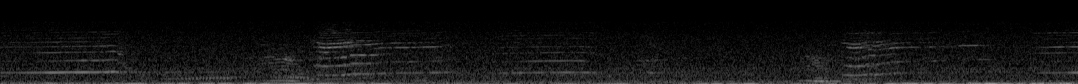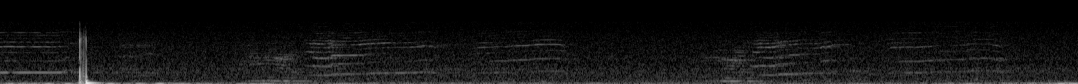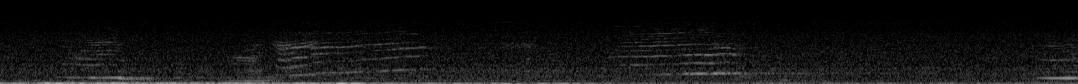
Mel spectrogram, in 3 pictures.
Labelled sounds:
0.0	1.2	humpback whale, 1.1 to 5.1 kHz
2.6	5.9	humpback whale, 0.80 to 4.8 kHz
8.4	11.4	humpback whale, 0.80 to 4.5 kHz
13.3	16.4	humpback whale, 0.80 to 4.8 kHz
17.8	19.3	humpback whale, 0.80 to 3.2 kHz
19.6	20.8	humpback whale, 1.1 to 6.1 kHz
22.3	22.7	humpback whale, 0.86 to 2.8 kHz
24.3	25.9	humpback whale, 0.80 to 4.9 kHz
27.6	29.0	humpback whale, 0.96 to 6.0 kHz
32.0	32.3	humpback whale, 1.1 to 1.2 kHz

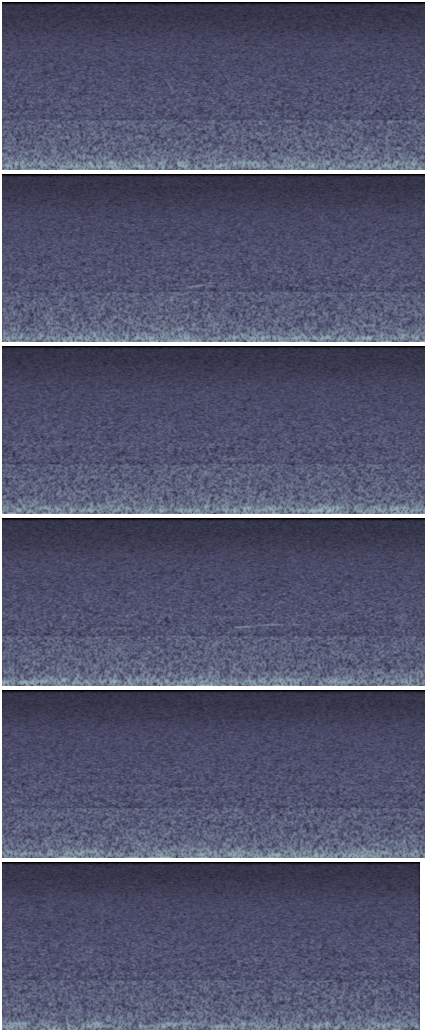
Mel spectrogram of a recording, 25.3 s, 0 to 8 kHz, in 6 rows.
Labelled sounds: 15.3	15.5	humpback whale, 0.99 to 1.2 kHz

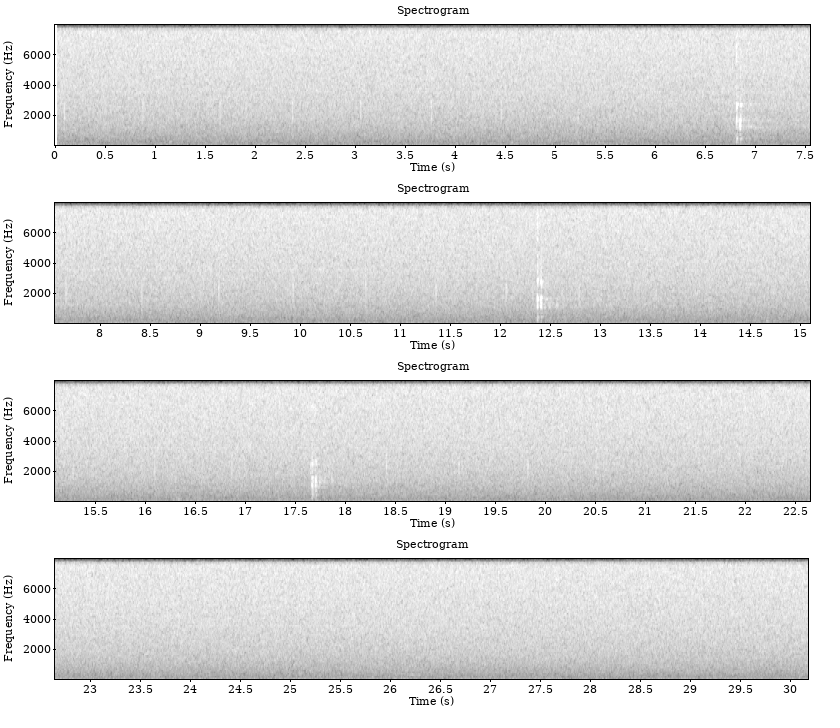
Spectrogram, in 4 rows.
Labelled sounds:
6.8	7.1	sperm whale, 1.1 to 1.8 kHz
12.4	12.6	sperm whale, 0.99 to 1.4 kHz

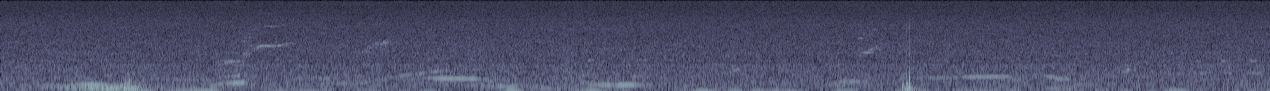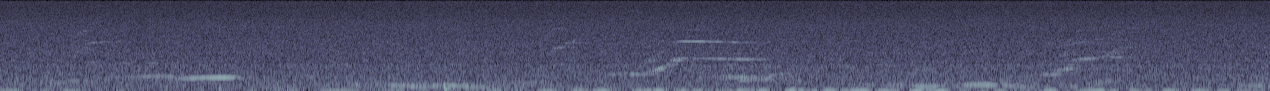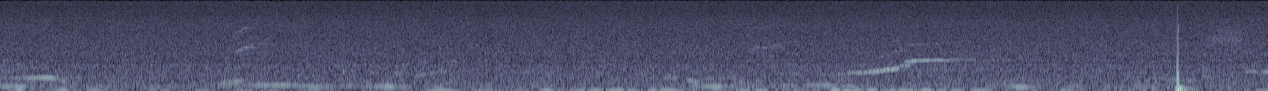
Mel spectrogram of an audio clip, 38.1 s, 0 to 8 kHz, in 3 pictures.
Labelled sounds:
2.2	3.0	humpback whale, 0.80 to 2.0 kHz
13.6	13.8	humpback whale, 1.8 to 2.0 kHz
19.4	20.3	humpback whale, 0.80 to 2.2 kHz
23.3	24.0	humpback whale, 0.90 to 2.0 kHz
32.9	33.2	humpback whale, 1.6 to 1.9 kHz
34.4	35.0	humpback whale, 0.80 to 1.1 kHz

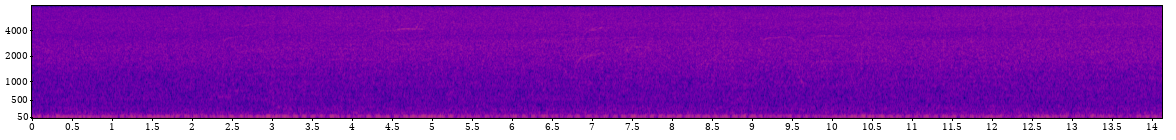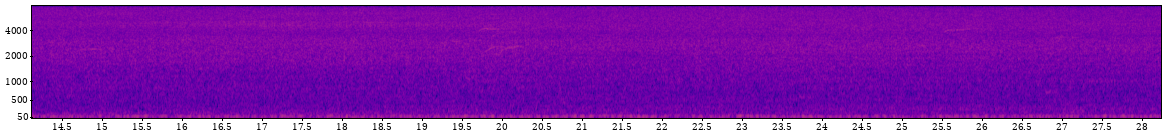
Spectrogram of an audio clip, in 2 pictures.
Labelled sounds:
4.4	4.9	killer whale, 3.5 to 4.8 kHz

